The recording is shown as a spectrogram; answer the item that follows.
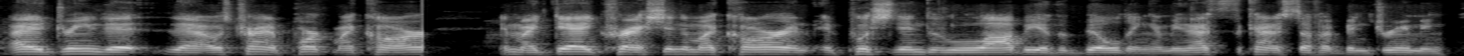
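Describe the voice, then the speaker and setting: Groggy, medicated middle-aged man speaking haltingly. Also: mid-range voice, flat delivery, highs cut off. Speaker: pastor. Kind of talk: casual livestream update to congregation. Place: hospital room.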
